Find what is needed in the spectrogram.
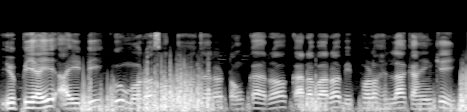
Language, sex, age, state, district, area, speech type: Odia, male, 30-45, Odisha, Ganjam, urban, read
